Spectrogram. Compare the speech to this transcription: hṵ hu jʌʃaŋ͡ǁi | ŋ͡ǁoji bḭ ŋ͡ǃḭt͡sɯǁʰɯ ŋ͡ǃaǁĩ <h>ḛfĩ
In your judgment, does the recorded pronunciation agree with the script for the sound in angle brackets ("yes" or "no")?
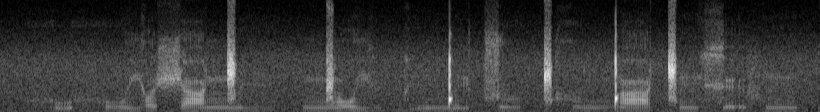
no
